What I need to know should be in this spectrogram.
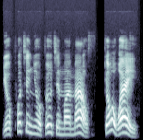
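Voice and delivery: high, indignant protest building to a loud outburst; Trumpkin bellowing. A narrator's reading. Dwarf with a boot in his mouth, bellowing. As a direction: complain crossly, then burst out on the last words. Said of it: "bellowed Trumpkin".

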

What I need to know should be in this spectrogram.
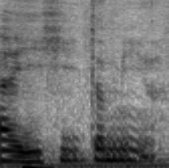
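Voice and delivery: put-on worn-out, hushed confession to a child; exhausted. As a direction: let the voice fade into a weary whisper. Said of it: "estoy tan cansada".

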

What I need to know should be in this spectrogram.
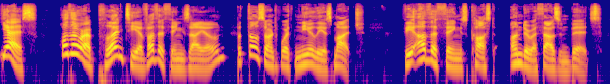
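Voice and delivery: high, airy noble brushing it off; airily dismissive. A narrator's reading. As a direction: wave the lesser things away lightly. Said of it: "answered airily".

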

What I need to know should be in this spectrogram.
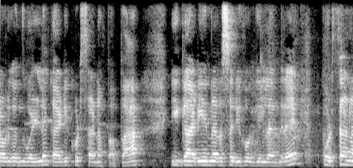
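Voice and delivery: low, soft voicing of a gentle father; lightly voiced caring dad; quoting the father. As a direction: quietly voice the father's loving offer. Mother quotes father's kind words.

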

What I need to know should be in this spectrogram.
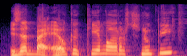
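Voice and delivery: ordinary delivery

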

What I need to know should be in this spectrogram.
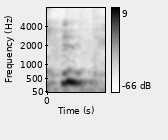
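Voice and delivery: high, mischievous giggle; short high-pitched titter of triumph; gleeful cackle. A narrator's reading. Peeves laughing at tricked Filch, high cackle.

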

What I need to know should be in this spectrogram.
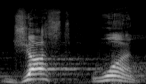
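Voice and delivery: "just one" said high and loud, "just" punched; stress on just one. Shown as a demonstration. Pastor pointing the congregation to the words. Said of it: "notice the words here".

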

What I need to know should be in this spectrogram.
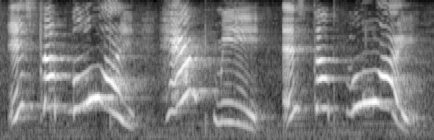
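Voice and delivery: high, loud cry of alarm; urgent high-pitched yell; crying for help. A narrator's reading. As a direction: call out high as if in danger. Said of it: "she heard someone cry for help".

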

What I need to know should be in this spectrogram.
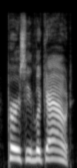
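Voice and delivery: loud, high shout of alarm; cried warning. A narrator's reading. Annabeth warning Percy of the attacking Fury, loud high cry. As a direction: scream a warning across the bus. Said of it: "Annabeth cried".

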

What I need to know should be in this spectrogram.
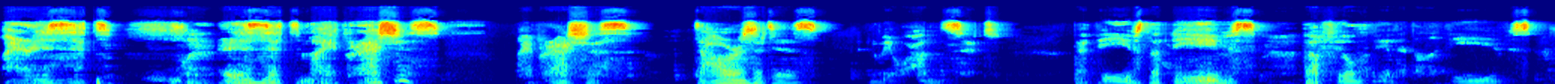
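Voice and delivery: hissed whispers, slow and wheedling, then spitting; sharp hissing Gollum. A narrator's reading. Gollum hissing to himself about the thieves. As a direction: hiss out the search for the lost treasure. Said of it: "the hisses became sharper and clearer".

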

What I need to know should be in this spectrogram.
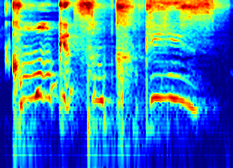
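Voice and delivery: urgent whisper. Acted. Sister urging her sister to grab cookies, whispered. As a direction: hurry her along in a whisper. Sneaking snacks.

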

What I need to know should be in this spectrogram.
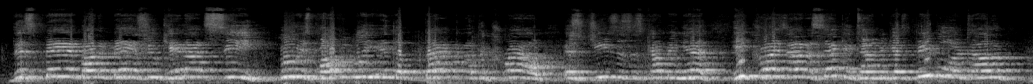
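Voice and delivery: high-pitched, driving sermon delivery; impassioned preaching. Acted. Preacher retelling the blind man's second cry, impassioned. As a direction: hold the pitch up and press on.

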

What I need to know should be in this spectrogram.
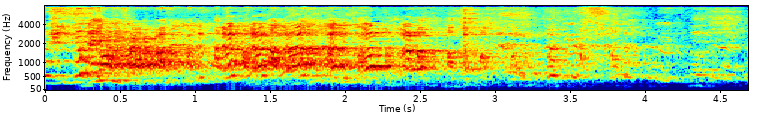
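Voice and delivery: high rising helpless laugh; long laugh. Real, not acted. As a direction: break up laughing. Laughing at own story.

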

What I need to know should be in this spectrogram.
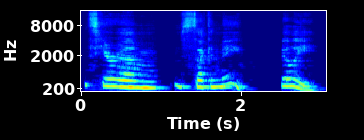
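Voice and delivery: high, strange reptile voice; sly sticky chameleon; lizard voice. Acted. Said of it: "with the strange lizard voice".

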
